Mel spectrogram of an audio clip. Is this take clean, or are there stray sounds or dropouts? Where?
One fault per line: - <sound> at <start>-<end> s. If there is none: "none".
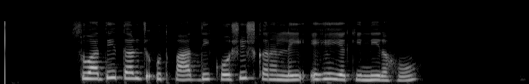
none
